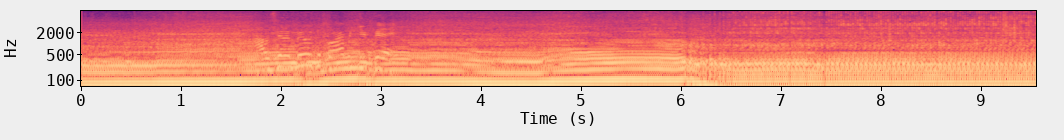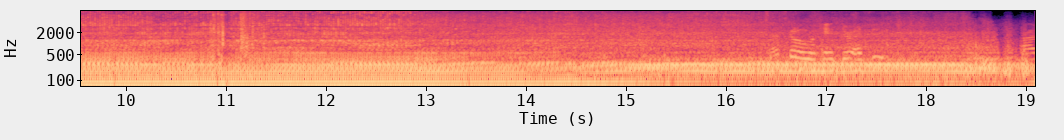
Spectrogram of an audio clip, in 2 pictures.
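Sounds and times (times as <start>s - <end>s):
car engine idling: 6.2s - 19.0s.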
